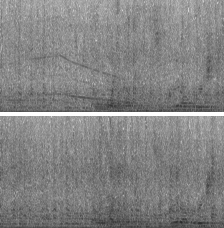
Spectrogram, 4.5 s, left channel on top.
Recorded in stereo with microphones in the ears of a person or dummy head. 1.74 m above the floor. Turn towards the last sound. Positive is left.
turn(degrees=-20)  # may be behind; listen again after turning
